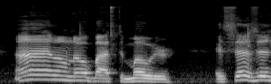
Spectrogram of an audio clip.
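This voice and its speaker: The man sounds bright and sharp yet relaxed, his pitch swinging very widely. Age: 60s. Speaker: hobbyist video host. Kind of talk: casual tutorial. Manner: relaxed, rambling.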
